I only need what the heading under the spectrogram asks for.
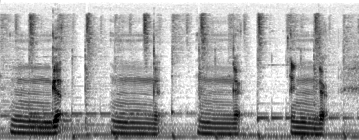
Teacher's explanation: that final G sound happens when you release the sound and your tongue like pops back up in your mouth.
